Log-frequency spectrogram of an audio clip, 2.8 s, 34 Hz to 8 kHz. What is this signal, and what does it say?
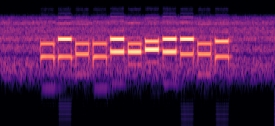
DTMF, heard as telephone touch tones, dialled by machine, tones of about 130 ms. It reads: 13419709642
